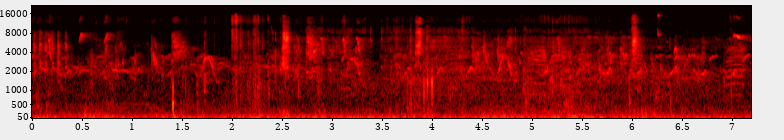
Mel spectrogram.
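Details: Mixed captive birds, among them finches, softbills, quails, turacos and Java sparrows, in a big planted Danish aviary where many are nesting. A dense, steady chorus of high thin tweets and sharp chips overlaps continuously, with some soft rustling.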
